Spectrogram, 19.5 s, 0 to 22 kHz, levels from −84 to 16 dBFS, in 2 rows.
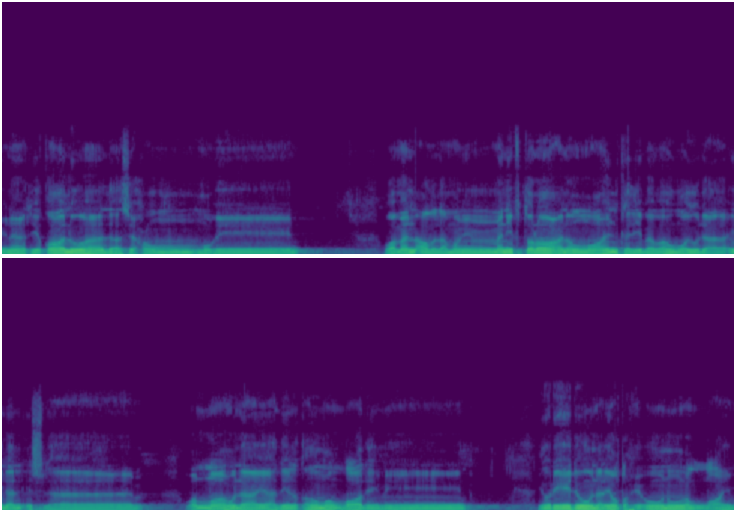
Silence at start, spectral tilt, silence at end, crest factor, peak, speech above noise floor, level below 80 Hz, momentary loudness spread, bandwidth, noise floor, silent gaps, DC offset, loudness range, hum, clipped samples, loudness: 0 s; -9.5 dB/octave; 0 s; 16 dB; -6 dBFS; 32 dB; -54 dBFS; 10 LU; 10 kHz; -53 dBFS; none; under 0.1%; 5 LU; none; under 0.1%; -22 LUFS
